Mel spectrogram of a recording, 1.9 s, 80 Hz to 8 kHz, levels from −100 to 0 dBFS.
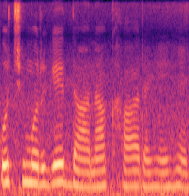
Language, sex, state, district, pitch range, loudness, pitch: Hindi, female, Chhattisgarh, Bilaspur, 175-225 Hz, -15 LUFS, 185 Hz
